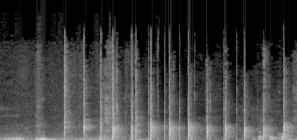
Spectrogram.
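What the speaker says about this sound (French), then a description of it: "On va applaudir encore." Sparse, uneven clapping from a small studio audience on a Burkina Faso television magazine show, distinct individual claps in an irregular rhythm, close and fairly loud, with a brief voice at the start.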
